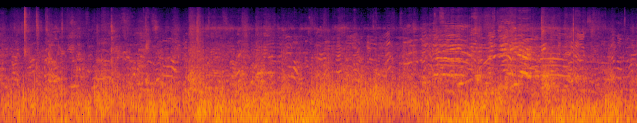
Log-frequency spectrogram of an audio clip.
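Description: A soccer ball thumps off a foot.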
